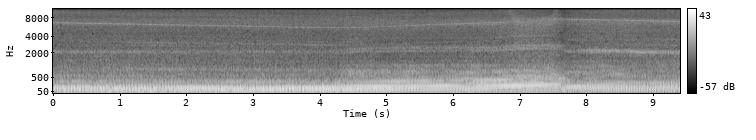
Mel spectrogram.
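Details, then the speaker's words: Car with Holley Sniper EFI on a dyno at wide-open throttle: a strong, even engine roar climbing smoothly in pitch with no misses or knocks, and it runs well. There is some blow-by and oil smoke, and the tire slips. "So you can hear the car's running good, but I don't know if you guys are able to see."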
